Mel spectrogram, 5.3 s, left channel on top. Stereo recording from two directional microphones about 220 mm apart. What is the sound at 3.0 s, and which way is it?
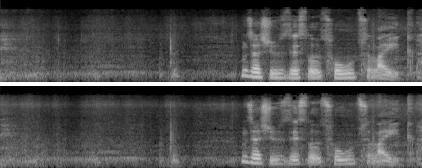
Speech, 35° left (ahead or behind).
